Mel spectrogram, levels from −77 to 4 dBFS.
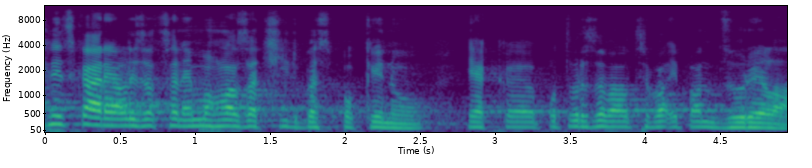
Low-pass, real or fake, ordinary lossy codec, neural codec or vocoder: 10.8 kHz; real; MP3, 96 kbps; none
